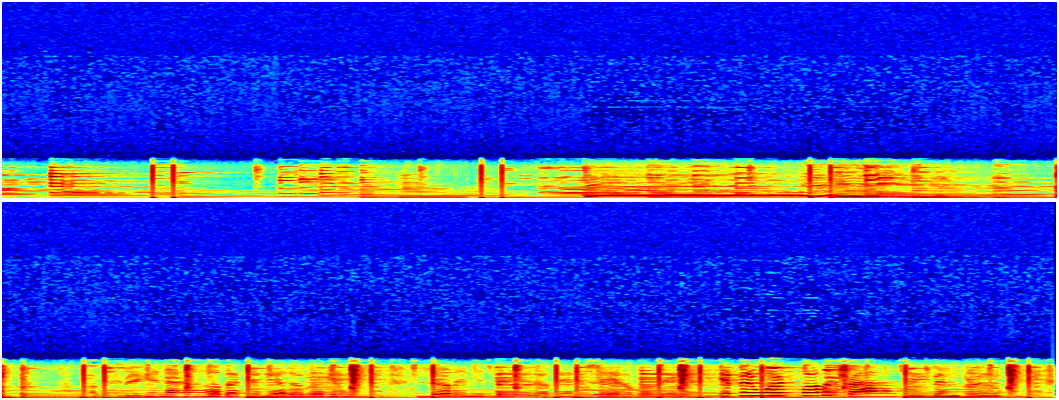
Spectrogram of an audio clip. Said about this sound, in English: I'm gonna jump into some more music.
